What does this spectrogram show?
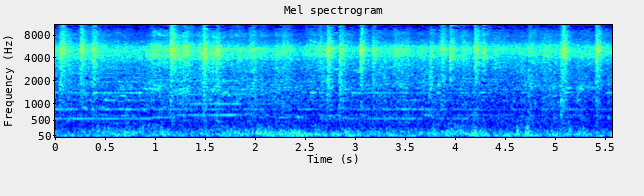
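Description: Mini toy train running along its narrow track, heard from an open carriage: a steady wheel rumble with irregular clicks as the wheels pass the rail joints.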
